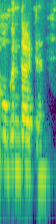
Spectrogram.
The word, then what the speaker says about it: Mukundan: Soliloquy by, I want to make sure I pronounce the name right, Mukundan, right? Yes. Mukundan. We call him Mukundan.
